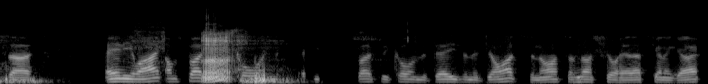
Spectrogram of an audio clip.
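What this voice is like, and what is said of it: Hoarse, strained voice. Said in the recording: “Sorry about the voice. ... I'm a little under the weather ... I just got a bit of a sore throat and lost the voice.”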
